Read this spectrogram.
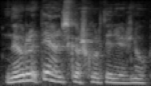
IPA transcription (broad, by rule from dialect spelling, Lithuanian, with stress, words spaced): ˈnʊ rɐˈtʲɛlʲs kɐʃˈkʊr tɐɪ nʲɛʒʲɪˈnɐʊ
